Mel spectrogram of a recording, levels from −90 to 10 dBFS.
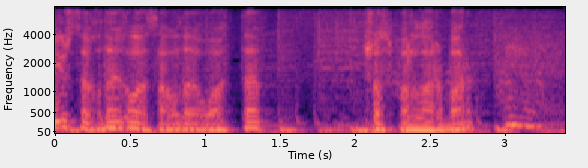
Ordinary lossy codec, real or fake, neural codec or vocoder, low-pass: none; fake; vocoder, 24 kHz, 100 mel bands, Vocos; 7.2 kHz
